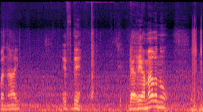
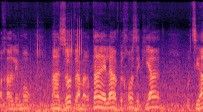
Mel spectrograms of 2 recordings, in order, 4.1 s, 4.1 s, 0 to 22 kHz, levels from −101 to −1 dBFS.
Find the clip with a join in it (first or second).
first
